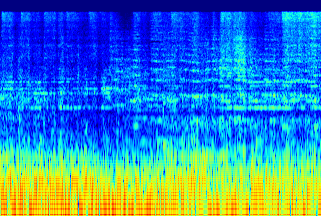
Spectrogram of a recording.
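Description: A live band playing loud amplified music through a venue PA, with heavy bass and drums.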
